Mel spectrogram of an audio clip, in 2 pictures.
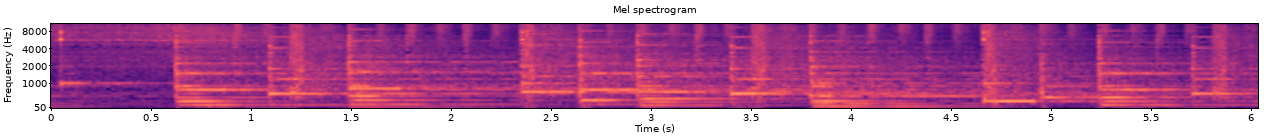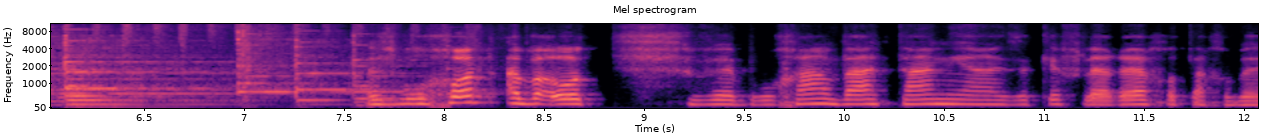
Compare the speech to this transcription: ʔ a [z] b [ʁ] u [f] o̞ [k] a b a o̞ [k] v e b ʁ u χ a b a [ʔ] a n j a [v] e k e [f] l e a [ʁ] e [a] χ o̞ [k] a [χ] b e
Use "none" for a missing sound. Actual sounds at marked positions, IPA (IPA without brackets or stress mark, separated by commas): z, ʁ, χ, t, t, t, z, f, ʁ, a, t, χ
